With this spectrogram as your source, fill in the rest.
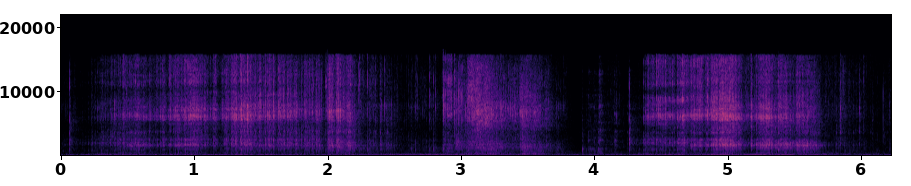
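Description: A palm-sized, solid oval bar of dry soap with a black shell and a yellow core is held in one hand and scraped and carved with a snap-off utility knife blade. It makes dry, bright, crunchy scraping in long, swelling strokes with a brief lull between them. The brittle yellow soap crumbles off as it is carved.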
